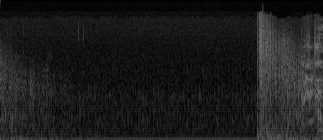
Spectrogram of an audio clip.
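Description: A tank cannon shot in World of Tanks, heard as a sudden loud broadband blast near the end that follows a low steady rumble of engine and ambient battle noise.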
